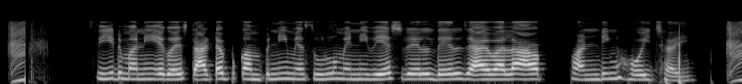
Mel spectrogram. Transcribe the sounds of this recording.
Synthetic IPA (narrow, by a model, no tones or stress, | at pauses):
siɖmənieɡoesʈaɾʈəpkəmpnimẽsuɾumeniʋesɾeld̪eld͡ʒaeʋala | pʰəɳɖɪ̃ŋɡɦojt͡ʃʰəj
